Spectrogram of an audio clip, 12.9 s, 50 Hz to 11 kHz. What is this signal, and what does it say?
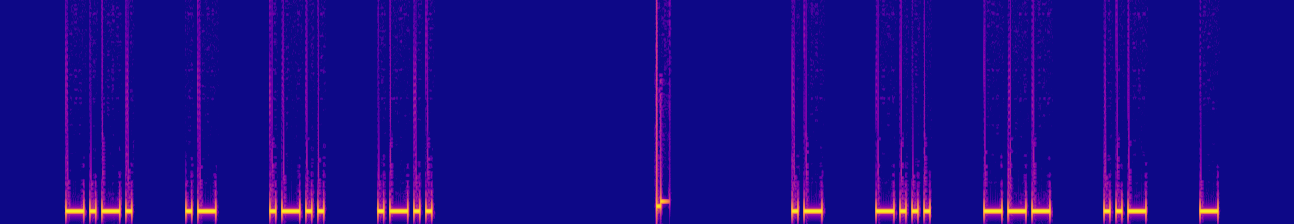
Morse code, heard as a keyed tone, about 20 wpm, spaced as for 11 wpm, 700 Hz. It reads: CALL ABOUT
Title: 3x Character Spacing - Top 500 Words - 20wpm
